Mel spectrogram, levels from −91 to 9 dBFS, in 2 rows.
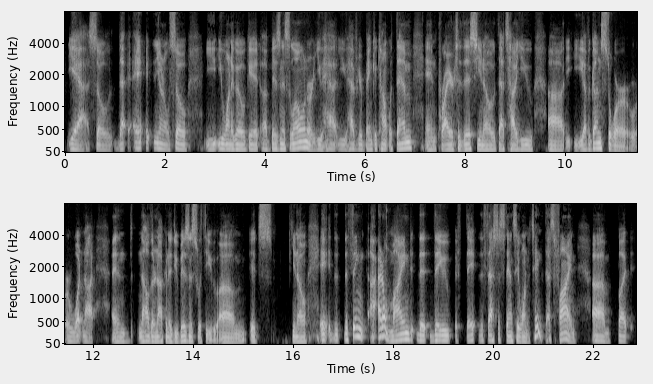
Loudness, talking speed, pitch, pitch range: -19 LUFS, 205 wpm, 95 Hz, 90-105 Hz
